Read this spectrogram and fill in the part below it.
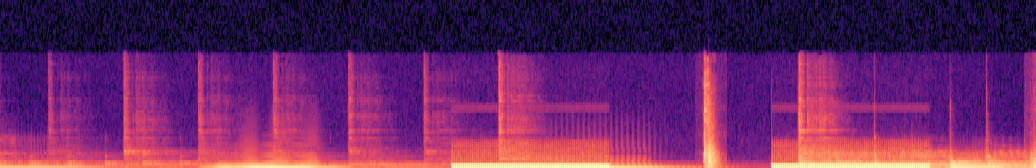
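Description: Telephone tones while a call is being placed, with a steady dial tone and then separate beeps and ringback-like bursts, fairly faint and with gaps between them.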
